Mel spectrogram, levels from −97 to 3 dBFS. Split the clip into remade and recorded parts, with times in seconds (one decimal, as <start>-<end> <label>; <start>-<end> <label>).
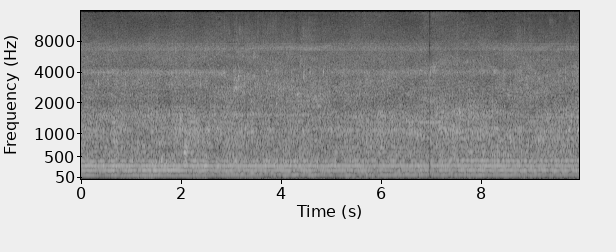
0.0-2.9 remade; 2.9-5.0 recorded; 5.0-8.8 remade; 8.8-10.0 recorded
